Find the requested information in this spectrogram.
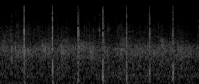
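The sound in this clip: Audience applause at a church service: steady, faint patter of many hands clapping, with a few louder individual claps standing out at roughly regular quarter-second intervals, continuous and alone.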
